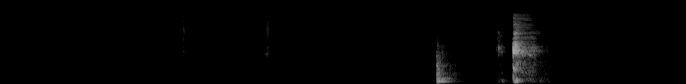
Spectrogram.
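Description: Near silence with a couple of faint clicks, then about four seconds in two short throaty vocal noises from a man reacting to a sour candy spray, the second louder and breathier.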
